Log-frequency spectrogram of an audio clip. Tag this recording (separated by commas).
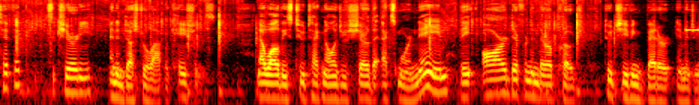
Speech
